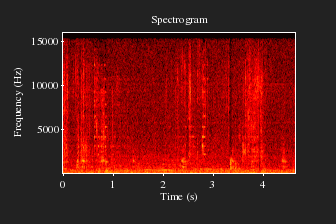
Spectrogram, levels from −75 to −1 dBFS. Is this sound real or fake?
real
